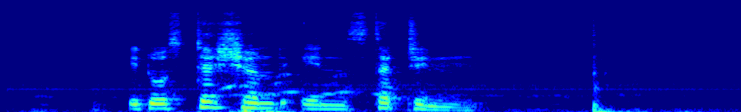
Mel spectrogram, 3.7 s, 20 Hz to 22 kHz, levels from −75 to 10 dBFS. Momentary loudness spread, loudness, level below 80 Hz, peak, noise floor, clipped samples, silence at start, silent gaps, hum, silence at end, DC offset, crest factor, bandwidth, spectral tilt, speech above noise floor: 20 LU; -35 LUFS; -50 dBFS; -18 dBFS; -62 dBFS; under 0.1%; 0.2 s; none; none; 0.25 s; under 0.1%; 18 dB; 15 kHz; -4.5 dB/octave; 27 dB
